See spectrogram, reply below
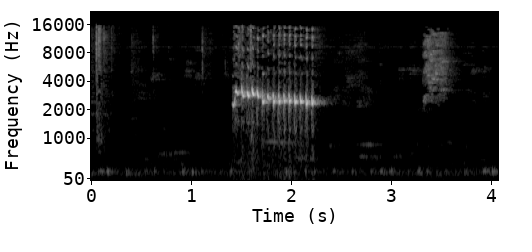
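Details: Yellow-vented bulbul lure call, used to provoke silent and wild birds to answer, giving a fast, bubbling trill of about a dozen notes that drops slightly in pitch, then a short harsh chatter.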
